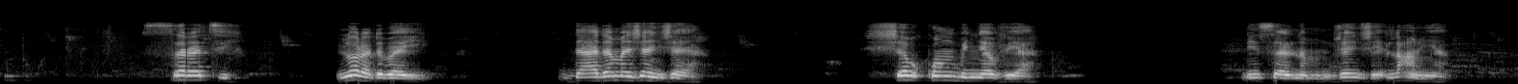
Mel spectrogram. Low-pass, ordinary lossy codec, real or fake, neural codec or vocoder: 7.2 kHz; AAC, 48 kbps; real; none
